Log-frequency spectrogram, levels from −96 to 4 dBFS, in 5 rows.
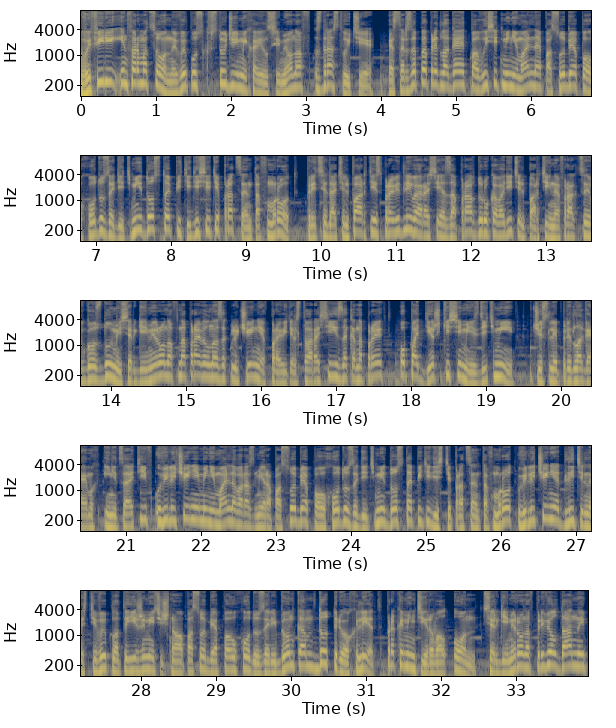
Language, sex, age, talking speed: Russian, male, 20-39, 140 wpm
